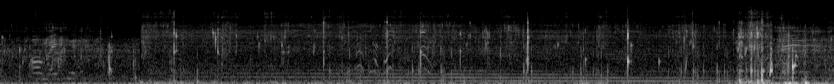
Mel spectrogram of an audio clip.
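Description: Water sloshing and lapping against a waterproof action camera held at the surface, with many small sharp ticks and taps of water on its housing. A faint steady drone runs through the middle, and there is a louder splash near the end as a hand paddles the water.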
